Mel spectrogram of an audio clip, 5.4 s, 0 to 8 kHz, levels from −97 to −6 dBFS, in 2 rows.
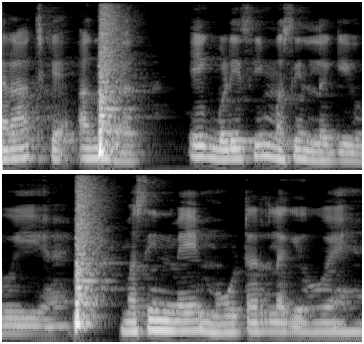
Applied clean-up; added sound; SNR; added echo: classical method WPE with log-MMSE.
